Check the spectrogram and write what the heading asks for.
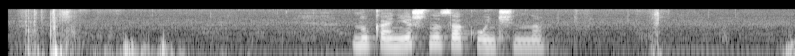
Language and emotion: Russian, neutral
